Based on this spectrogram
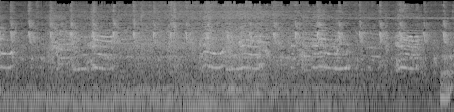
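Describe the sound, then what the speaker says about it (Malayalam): A free-ranging native hen clucks among her chicks, whose high peeping calls come in steady bursts close by for several seconds. "ഇന്ന് കോഴിയും കുഞ്ഞുങ്ങളെ ഞങ്ങൾ ഇങ്ങോട്ട് തുറന്നു വിട്ടിട്ടുണ്ട്."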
